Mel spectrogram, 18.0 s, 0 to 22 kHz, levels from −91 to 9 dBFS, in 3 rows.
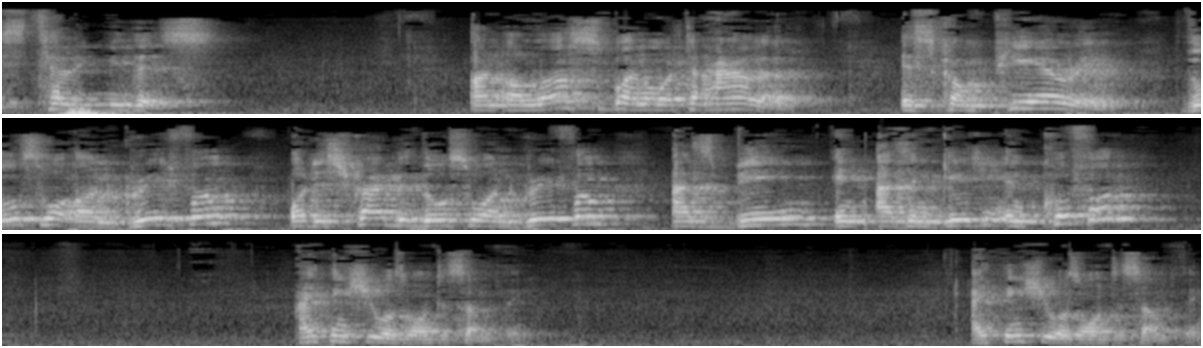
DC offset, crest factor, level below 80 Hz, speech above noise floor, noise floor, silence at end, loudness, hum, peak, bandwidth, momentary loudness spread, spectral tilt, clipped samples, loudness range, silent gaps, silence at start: under 0.1%; 18 dB; -32 dBFS; 31 dB; -48 dBFS; 0 s; -17 LUFS; none; 0 dBFS; 16 kHz; 8 LU; -3.5 dB/octave; under 0.1%; 7 LU; none; 0 s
